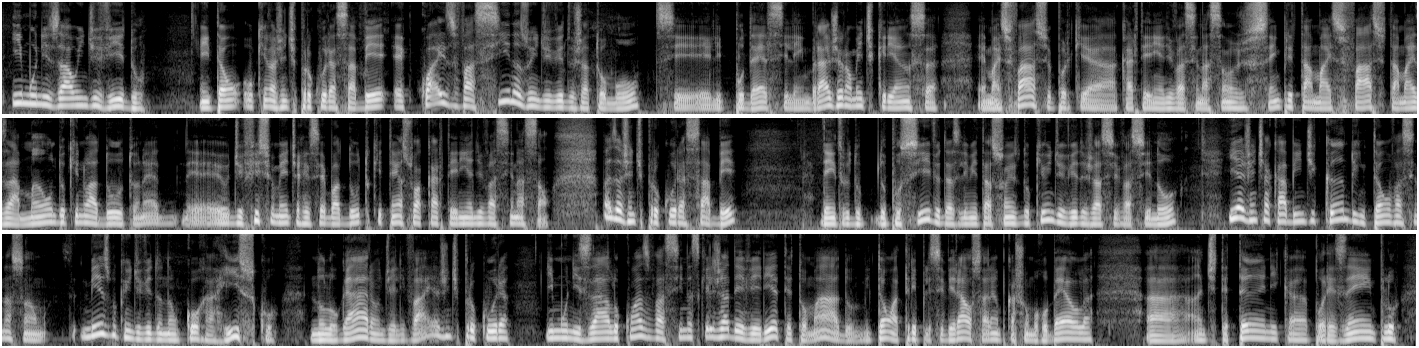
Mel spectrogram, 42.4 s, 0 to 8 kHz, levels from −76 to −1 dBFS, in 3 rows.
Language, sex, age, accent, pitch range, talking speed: Portuguese, male, 40-59, Brazilian, 110-140 Hz, 165 wpm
